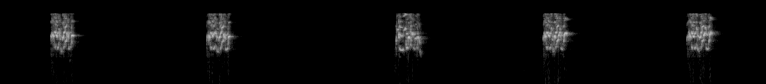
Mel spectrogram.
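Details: Lone caged rosy-faced lovebird, its partner having died, repeating loud buzzy high chirps, five in a row, roughly one every one and a half seconds, with clean silence between calls.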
